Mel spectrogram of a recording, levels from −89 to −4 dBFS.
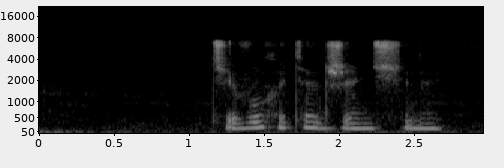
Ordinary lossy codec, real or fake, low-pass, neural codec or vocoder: none; fake; 7.2 kHz; codec, 24 kHz, 6 kbps, HILCodec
